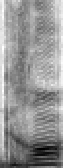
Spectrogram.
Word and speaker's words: grand: Un grand and then a en sound in grand and the D is silent.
